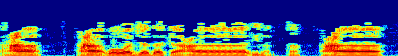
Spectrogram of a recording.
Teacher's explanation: فالعين مستفلة فلا تفخمها العرب، لا يصح أن نقول عا، لابد أن نقول عا ووجدك عائلا عا مرققة.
